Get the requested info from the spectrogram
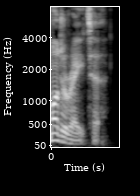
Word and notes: moderator: British English

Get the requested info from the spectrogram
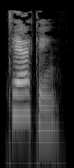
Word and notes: tacking: British English

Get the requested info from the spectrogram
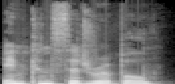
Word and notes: inconsiderable: British English

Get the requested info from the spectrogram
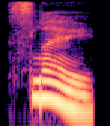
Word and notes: slay: American English

